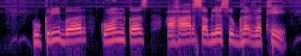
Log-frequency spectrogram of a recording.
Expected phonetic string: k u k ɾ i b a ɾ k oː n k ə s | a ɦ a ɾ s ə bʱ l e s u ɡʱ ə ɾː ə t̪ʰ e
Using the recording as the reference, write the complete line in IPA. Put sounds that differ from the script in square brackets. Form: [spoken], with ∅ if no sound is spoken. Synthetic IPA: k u k ɾ i b [ə] ɾ k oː n k ə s | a ɦ a ɾ s ə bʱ l e s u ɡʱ ə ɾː ə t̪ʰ e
